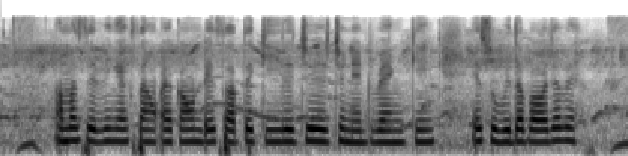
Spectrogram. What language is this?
Bangla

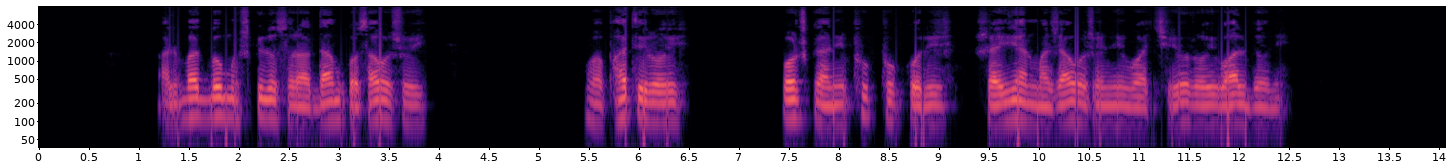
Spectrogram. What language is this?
Khowar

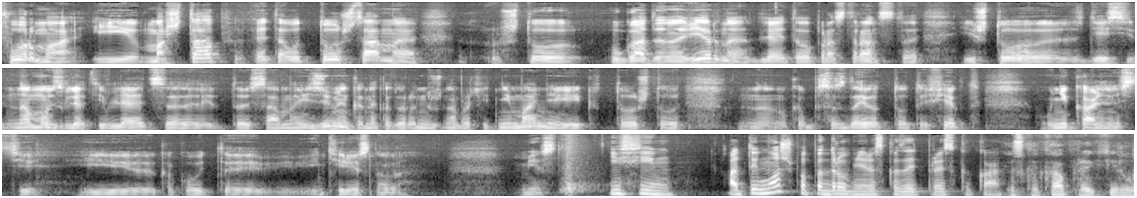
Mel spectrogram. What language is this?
Russian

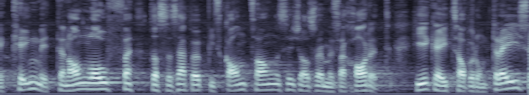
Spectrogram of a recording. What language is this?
Swiss German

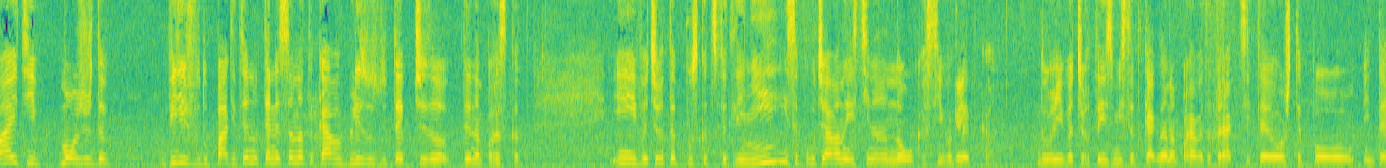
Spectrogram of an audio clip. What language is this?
Bulgarian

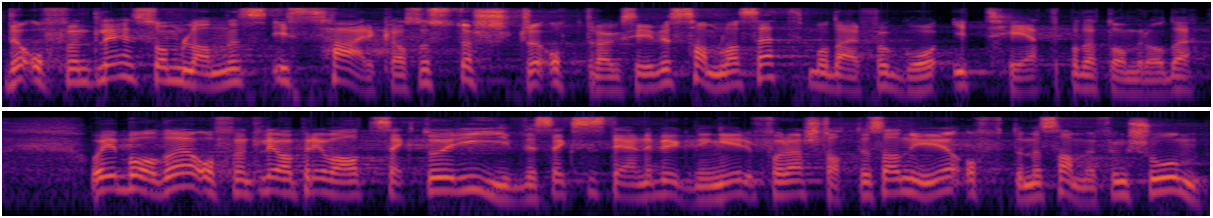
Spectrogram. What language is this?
Norwegian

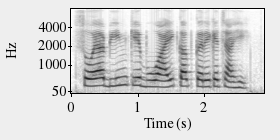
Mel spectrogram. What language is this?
Magahi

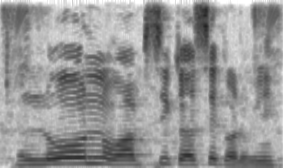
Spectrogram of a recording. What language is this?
Magahi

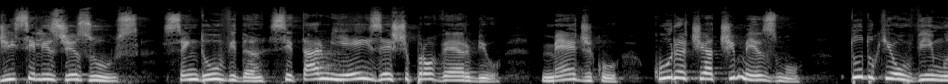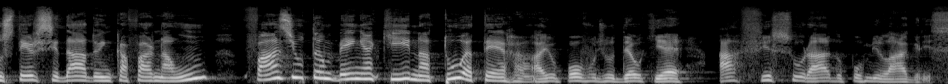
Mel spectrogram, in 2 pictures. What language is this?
Portuguese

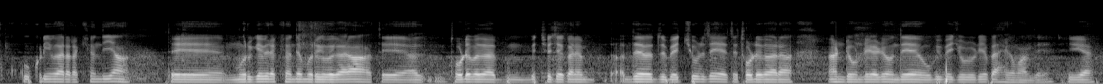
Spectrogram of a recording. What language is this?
Dogri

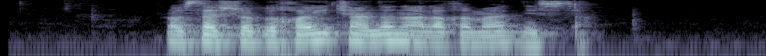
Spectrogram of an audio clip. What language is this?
Persian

